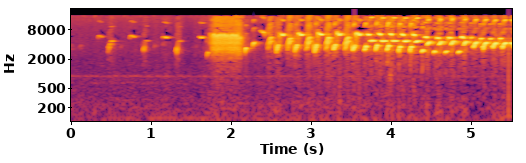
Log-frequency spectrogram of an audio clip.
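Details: Hybrid goldfinch-canary mule: sparse thin chirps, a brief rushing hiss, then a loud, steady stream of quick high twitters and trills.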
